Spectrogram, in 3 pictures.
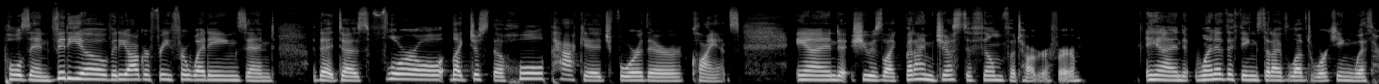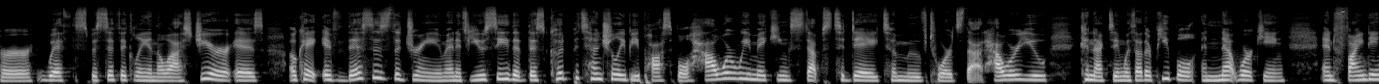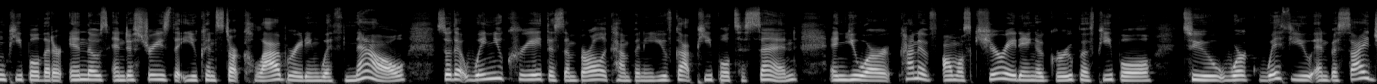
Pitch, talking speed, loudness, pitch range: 205 Hz, 185 wpm, -19 LUFS, 185-220 Hz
